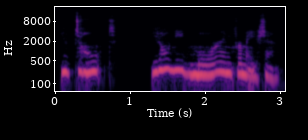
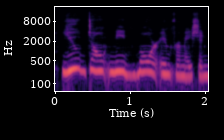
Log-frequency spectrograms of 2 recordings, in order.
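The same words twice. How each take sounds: First: The sentence is said at normal volume. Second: The sentence is said at louder volume.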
